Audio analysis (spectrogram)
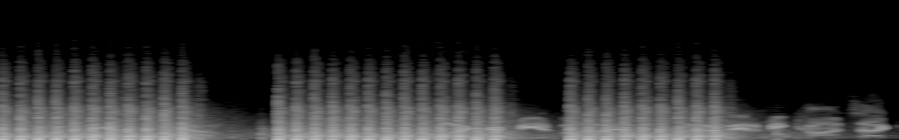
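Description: Automatic rifle fire in the tactical shooter game Squad comes in three rapid sustained bursts separated by short pauses, loud and close, with faint radio-like chatter at the end.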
